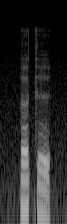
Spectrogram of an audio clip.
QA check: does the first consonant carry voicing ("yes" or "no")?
no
